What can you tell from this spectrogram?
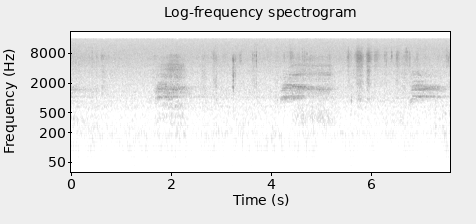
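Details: On a misty night by a train line, a fox gives drawn-out, hoarse wailing howls, each about half a second long, repeated every two or three seconds.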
